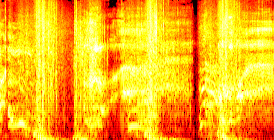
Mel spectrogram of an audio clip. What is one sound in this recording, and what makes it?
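A weapon strikes a body with heavy thuds.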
